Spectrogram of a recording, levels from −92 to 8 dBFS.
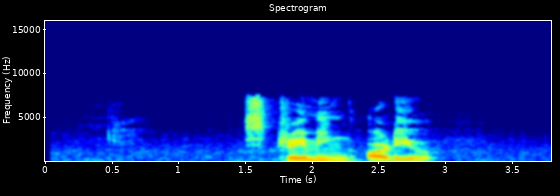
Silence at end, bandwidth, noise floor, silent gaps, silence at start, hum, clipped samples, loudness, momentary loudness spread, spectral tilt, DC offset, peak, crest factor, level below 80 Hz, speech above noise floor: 0.9 s; 7.8 kHz; -60 dBFS; none; 1.5 s; none; under 0.1%; -19 LUFS; 12 LU; -5.5 dB/octave; under 0.1%; -2 dBFS; 20 dB; -62 dBFS; 42 dB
